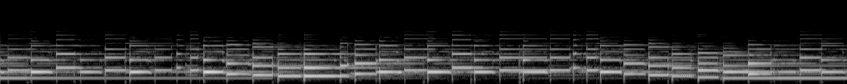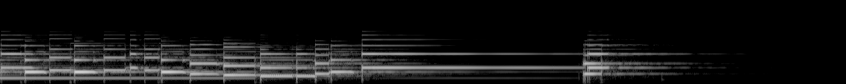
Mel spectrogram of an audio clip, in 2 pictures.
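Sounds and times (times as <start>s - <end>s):
Irish mandolin playing a polka in G major: 0.0s - 12.5s.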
